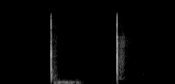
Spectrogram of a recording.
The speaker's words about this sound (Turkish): Sen ne düşünüyorsun bu? Abi bu 42 kişiyi alkışlıyorum.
